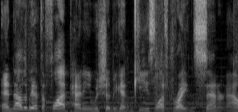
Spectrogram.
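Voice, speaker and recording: High-pitched male voice over music in the background. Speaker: gaming YouTuber. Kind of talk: casual let's play commentary.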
